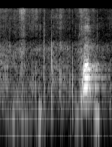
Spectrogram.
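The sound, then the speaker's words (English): Dogs bark on the other side of a fence, giving a few short, fairly faint barks over quiet outdoor background noise. One fuller bark stands out near the end. “Some dogs on the other side of the fence.”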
